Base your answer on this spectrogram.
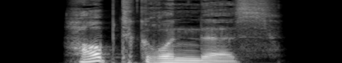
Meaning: genitive singular of Hauptgrund
- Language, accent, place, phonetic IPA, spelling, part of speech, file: German, Germany, Berlin, [ˈhaʊ̯ptˌɡʁʊndəs], Hauptgrundes, noun, De-Hauptgrundes.ogg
